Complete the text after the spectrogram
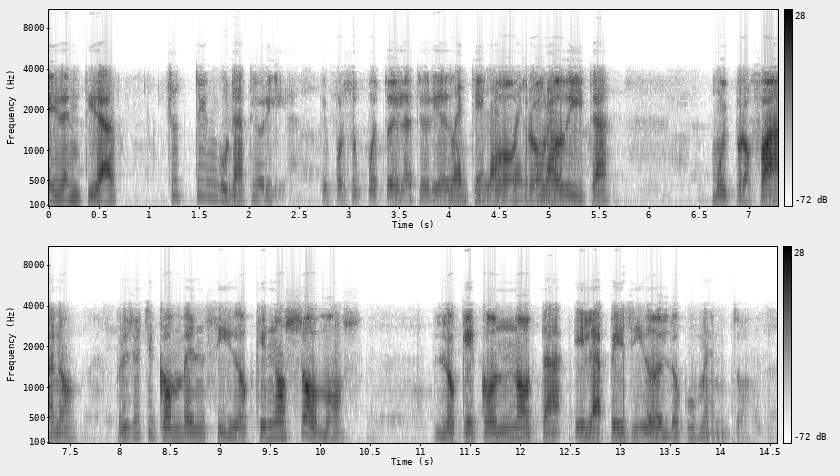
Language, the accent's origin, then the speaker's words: Spanish; Santa Fe, Argentina; En la provincia de Santa Fe, de donde vengo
